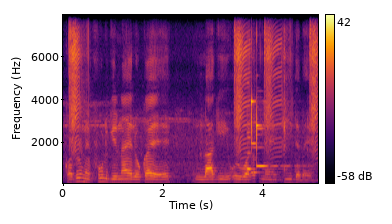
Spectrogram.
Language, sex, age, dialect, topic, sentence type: Maithili, male, 18-24, Southern/Standard, agriculture, question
